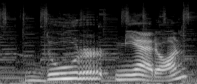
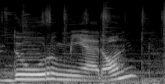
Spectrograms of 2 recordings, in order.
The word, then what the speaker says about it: durmieron: So yo dormí, tú dormiste, durmieron. So if you want to pronounce it with me, durmieron. And nosotros dormimos y ellos durmieron. If you can look at my mouse, durmieron.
